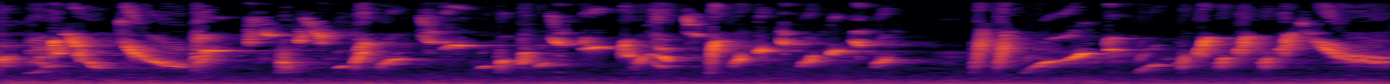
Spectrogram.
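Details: Carduelis carduelis balcanica singing in a world goldfinch song contest, a lively unbroken series of sweet twittering and sliding notes with one brief pause midway.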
